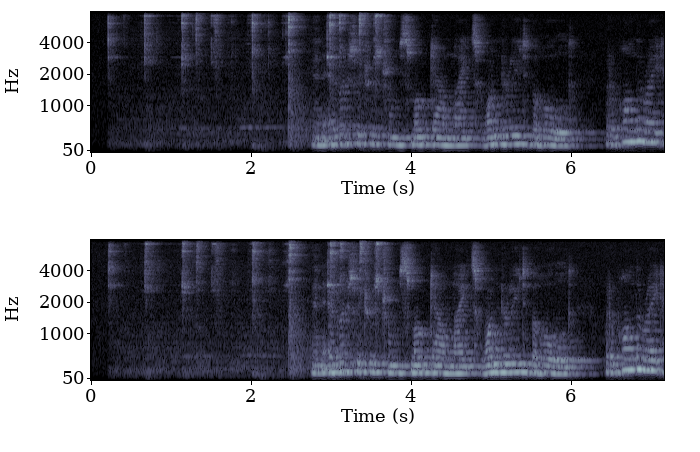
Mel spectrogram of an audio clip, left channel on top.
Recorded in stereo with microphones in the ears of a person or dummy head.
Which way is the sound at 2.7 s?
35° right (ahead or behind).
